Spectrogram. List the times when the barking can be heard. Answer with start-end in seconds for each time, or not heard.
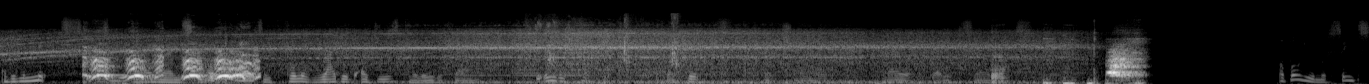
0.8-2.6, 5.2-6.8, 9.9-11.4.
